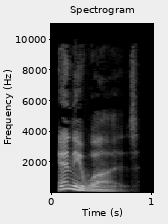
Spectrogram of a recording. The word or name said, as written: anywise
